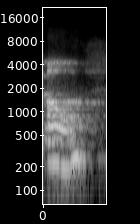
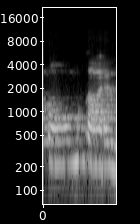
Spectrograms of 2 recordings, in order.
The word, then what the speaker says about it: om: to do prama so a u m are the three syllables in the prama okay and and actually the word om um signifies a u n n Okay so it starts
